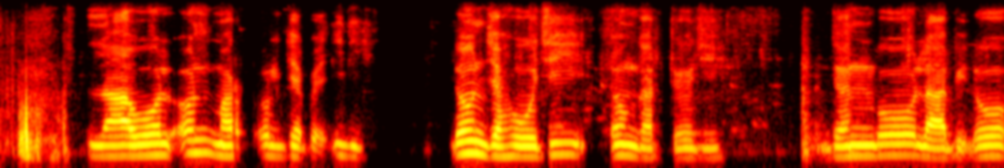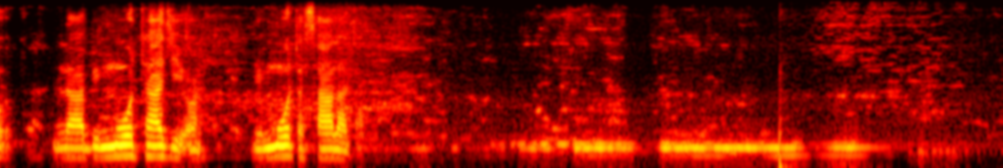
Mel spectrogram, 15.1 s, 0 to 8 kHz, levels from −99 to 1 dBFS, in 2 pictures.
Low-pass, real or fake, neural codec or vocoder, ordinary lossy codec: 7.2 kHz; real; none; Opus, 24 kbps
